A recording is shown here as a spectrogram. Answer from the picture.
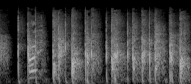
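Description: Several people clap their hands in a quick, irregular burst of sharp, bright slaps that overlap into short applause, fairly loud and continuous for about two seconds.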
